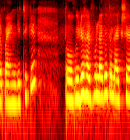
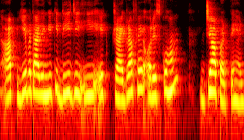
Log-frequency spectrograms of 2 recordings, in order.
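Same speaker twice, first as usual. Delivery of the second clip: usual speaking voice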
